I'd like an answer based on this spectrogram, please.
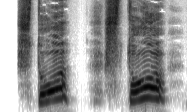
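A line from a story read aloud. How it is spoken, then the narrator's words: Yelling. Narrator (Russian): заорал Мамыкин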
